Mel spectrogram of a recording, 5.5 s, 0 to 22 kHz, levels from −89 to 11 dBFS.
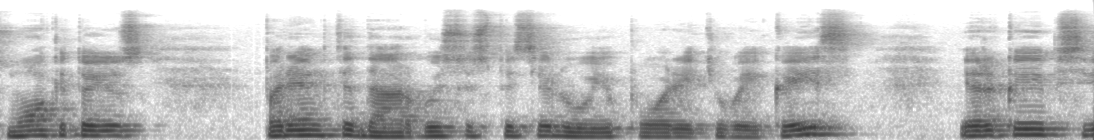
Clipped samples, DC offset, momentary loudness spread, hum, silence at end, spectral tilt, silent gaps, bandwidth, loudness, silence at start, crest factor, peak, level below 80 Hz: under 0.1%; under 0.1%; 6 LU; none; 0 s; -6 dB/octave; none; 15 kHz; -19 LUFS; 0 s; 14 dB; -4 dBFS; -58 dBFS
